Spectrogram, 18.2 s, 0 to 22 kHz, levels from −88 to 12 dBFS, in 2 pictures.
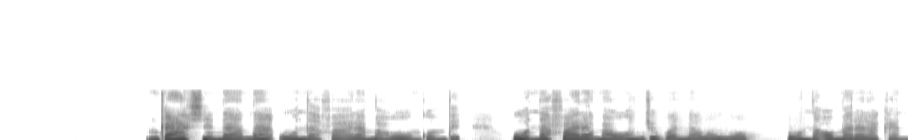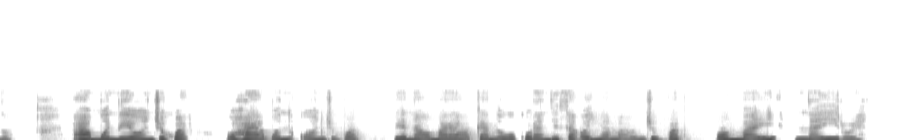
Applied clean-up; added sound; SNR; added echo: neural mask model DeepFilterNet 3.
